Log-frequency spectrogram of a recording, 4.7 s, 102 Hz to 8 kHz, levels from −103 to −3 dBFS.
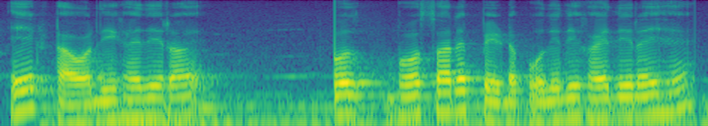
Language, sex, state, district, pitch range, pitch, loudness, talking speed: Hindi, male, Uttar Pradesh, Saharanpur, 105-150 Hz, 130 Hz, -15 LUFS, 180 wpm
